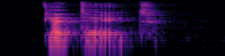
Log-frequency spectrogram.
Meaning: cathetus
- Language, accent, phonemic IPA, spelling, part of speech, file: French, France, /ka.tɛt/, cathète, noun, LL-Q150 (fra)-cathète.wav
